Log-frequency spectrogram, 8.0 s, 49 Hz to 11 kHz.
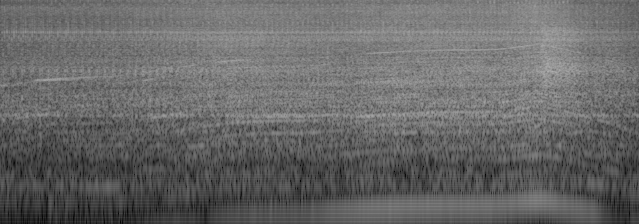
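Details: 2011 Chevrolet Celta VHCE Spirit engine idling with faint, loosely regular tapping about one and a half per second under heavy hiss; owner asks about the knock, source unknown.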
